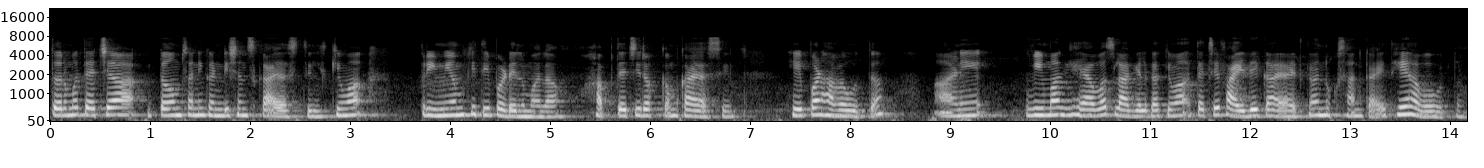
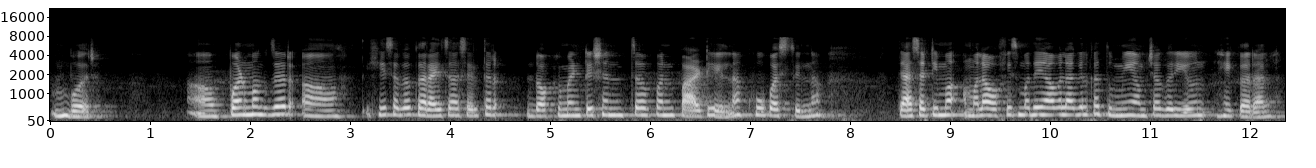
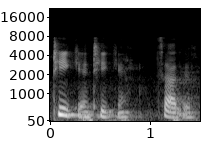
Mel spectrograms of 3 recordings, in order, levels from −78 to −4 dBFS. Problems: none marked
